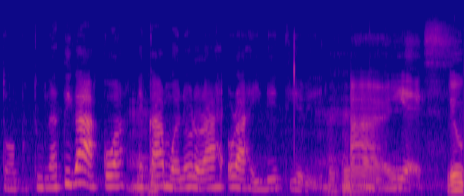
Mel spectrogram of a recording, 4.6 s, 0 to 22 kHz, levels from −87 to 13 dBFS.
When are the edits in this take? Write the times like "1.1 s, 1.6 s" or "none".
3.5 s

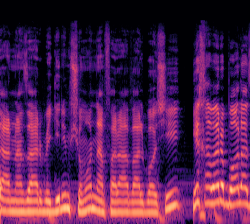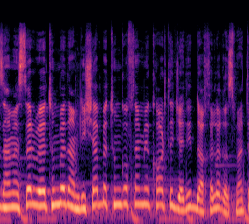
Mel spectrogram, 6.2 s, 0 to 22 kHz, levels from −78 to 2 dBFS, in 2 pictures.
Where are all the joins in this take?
2.3 s

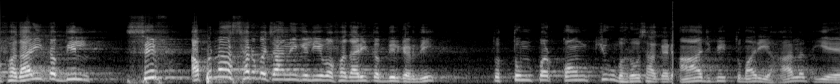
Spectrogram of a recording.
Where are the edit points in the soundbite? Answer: 6.7 s

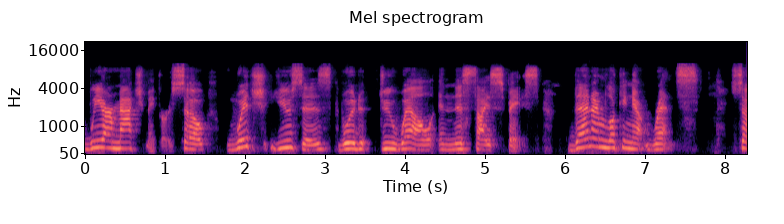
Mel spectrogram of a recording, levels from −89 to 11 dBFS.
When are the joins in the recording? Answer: 3.4 s

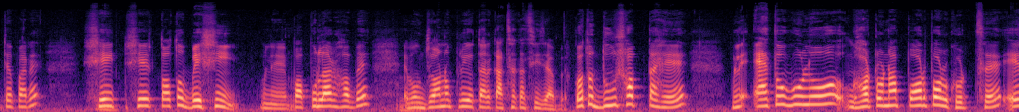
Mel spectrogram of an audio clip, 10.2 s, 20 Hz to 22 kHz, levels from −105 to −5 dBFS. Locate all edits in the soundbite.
5.6 s

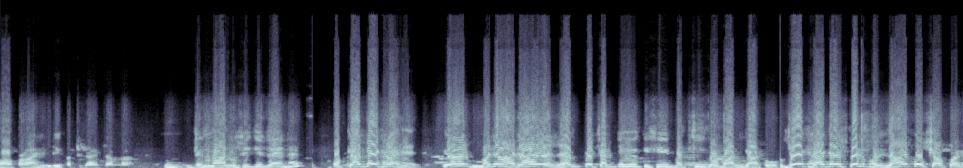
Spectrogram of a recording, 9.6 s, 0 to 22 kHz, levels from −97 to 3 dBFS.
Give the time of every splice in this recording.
3.1 s, 7.8 s

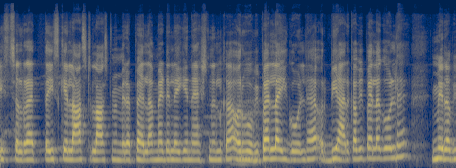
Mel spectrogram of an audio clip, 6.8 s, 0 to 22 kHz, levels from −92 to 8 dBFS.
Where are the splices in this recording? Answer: none

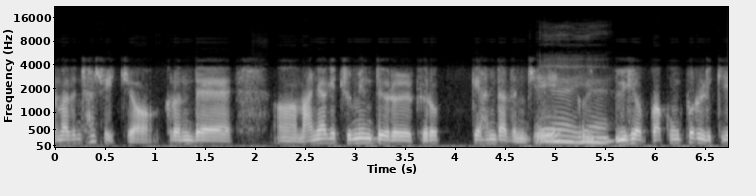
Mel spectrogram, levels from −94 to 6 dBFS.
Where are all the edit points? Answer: 2.7 s

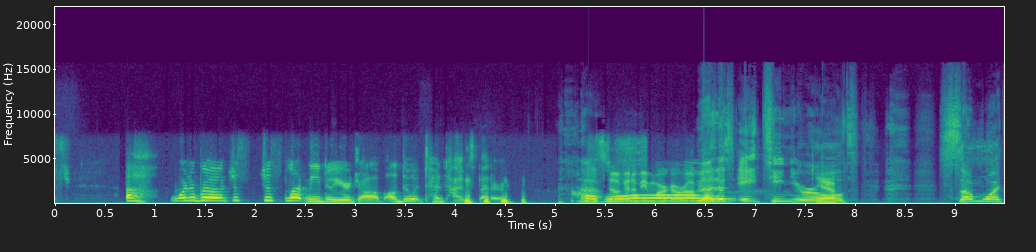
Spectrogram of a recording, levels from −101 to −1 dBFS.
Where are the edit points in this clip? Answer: none

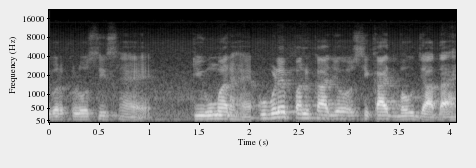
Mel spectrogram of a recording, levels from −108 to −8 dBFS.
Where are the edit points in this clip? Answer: 2.0 s

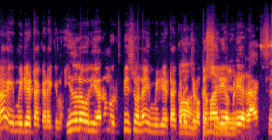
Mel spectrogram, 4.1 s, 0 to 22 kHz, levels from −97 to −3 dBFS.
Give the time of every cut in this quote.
3.0 s

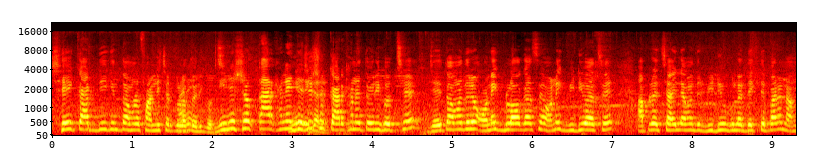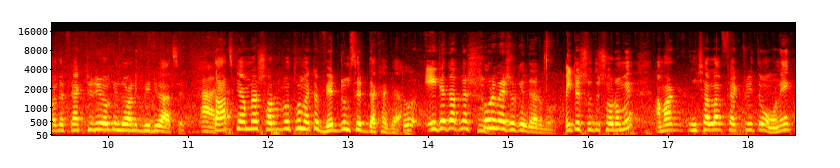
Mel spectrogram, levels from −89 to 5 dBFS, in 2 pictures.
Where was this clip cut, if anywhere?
none

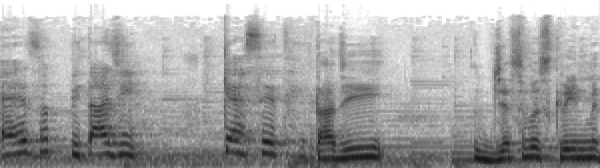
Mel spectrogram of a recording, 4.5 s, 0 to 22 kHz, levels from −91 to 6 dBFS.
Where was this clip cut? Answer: 2.3 s

